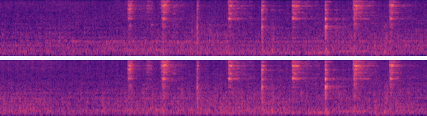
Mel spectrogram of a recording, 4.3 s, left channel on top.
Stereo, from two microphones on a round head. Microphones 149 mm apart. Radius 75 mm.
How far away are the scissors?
About 0.8 m.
